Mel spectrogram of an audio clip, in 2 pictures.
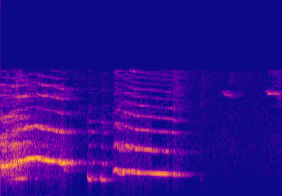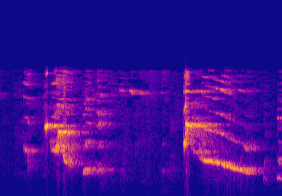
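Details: Dog suffering separation anxiety cries alone in a crate, giving drawn-out tonal whines that sink in pitch, then after a quiet gap sharper rising yelps that fall into long wavering howls.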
